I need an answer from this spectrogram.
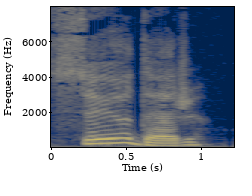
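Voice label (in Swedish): "söder", Swedish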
